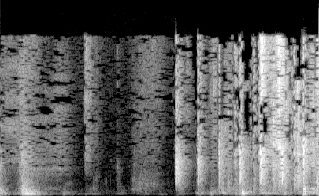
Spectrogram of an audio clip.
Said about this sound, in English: Hold the applause, please, so the others can speak.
